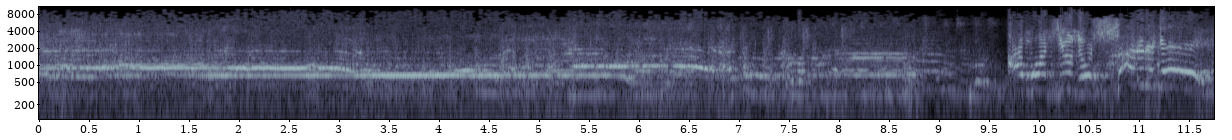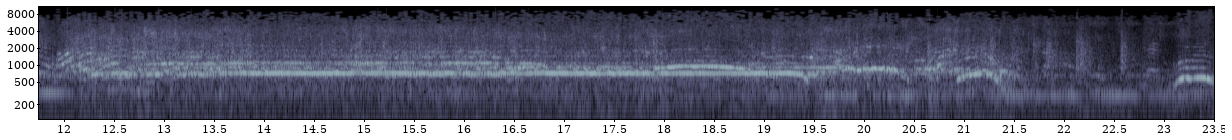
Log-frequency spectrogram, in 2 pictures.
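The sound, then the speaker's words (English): A large audience, asked to practice shouting hallelujah, shouts hallelujah together, many voices blending into a loud, sustained roar that swells and briefly breaks before rising again, energetic. “I want everybody to shout hallelujah.”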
